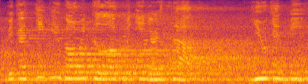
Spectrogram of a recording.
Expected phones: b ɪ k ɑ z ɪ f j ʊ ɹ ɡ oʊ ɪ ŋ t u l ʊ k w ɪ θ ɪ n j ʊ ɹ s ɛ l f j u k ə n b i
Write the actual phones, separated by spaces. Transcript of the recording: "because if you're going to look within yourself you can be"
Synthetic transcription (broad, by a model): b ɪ k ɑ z ɪ f j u ɡ oʊ ɪ ŋ t u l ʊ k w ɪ t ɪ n j ʊ ɹ s ɛ l f j u k ə n b i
